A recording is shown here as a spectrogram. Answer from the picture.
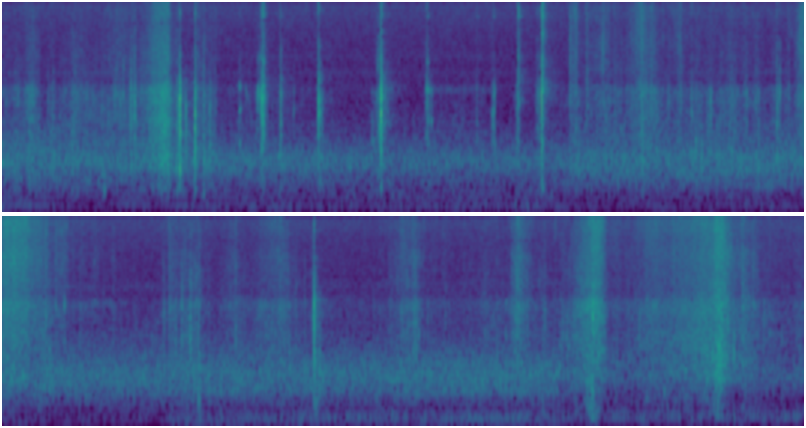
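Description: Helinox Zero ultralight chair being unpacked and assembled: a string of light clicks and knocks as the shock-corded aluminium poles seat into the hub, then brief rustles of the nylon stuff sack and fabric seat being pulled over the frame, with footsteps in dry leaves.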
